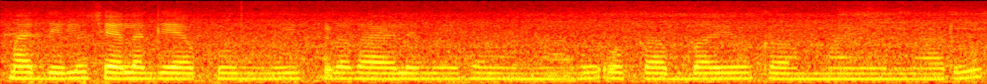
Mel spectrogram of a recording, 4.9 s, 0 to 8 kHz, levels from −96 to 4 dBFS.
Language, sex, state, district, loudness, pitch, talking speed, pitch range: Telugu, female, Andhra Pradesh, Sri Satya Sai, -18 LUFS, 200 Hz, 110 wpm, 195-205 Hz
